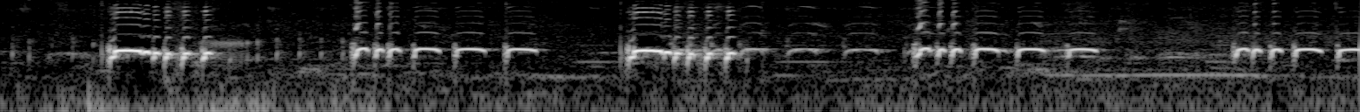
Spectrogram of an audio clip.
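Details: Local zebra dove in energetic song, played to get lazy doves singing: repeated phrases with a rapid trill-like cluster, then four or five short, evenly spaced whistled coos, and a faint low hum between phrases.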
